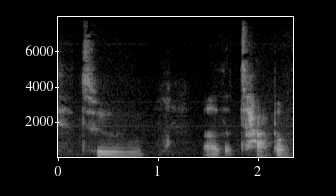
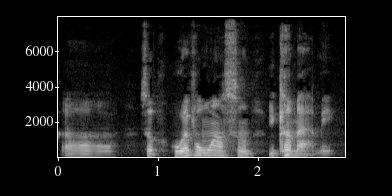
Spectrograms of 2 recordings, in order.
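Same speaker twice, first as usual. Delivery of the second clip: mock tough threat; 2 semitones higher, 7 dB louder than usual.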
